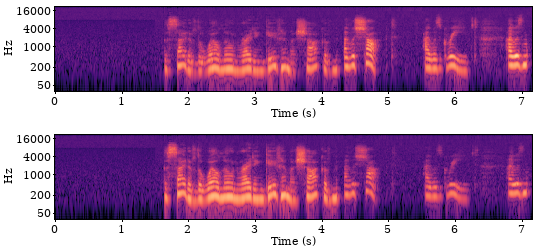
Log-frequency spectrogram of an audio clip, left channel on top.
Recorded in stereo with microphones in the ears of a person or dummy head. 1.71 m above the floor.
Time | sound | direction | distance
1.6 | a woman speaking | 70° right (ahead or behind) | 0.6 m
4.3 | a woman speaking | 50° left (ahead or behind) | 0.5 m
